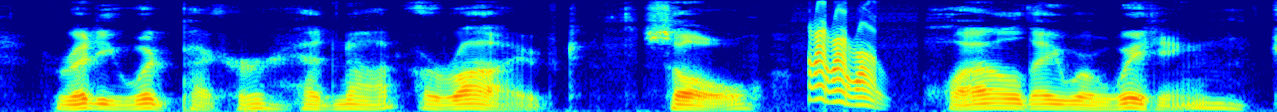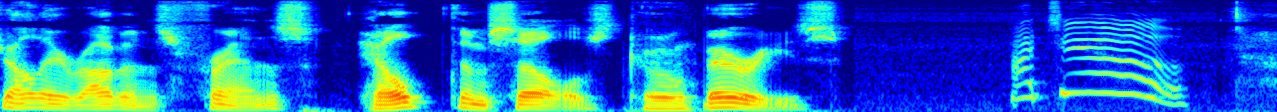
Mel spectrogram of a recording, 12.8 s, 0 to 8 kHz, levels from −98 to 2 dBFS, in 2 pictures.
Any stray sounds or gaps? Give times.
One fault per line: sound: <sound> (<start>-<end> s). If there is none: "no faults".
sound: chirp (4.0-4.5 s)
sound: sneeze (11.4-12.3 s)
